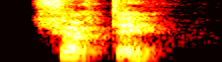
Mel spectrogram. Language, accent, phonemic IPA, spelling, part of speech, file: French, Canada, /fyʁ.te/, fureter, verb, LL-Q150 (fra)-fureter.wav
- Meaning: 1. to ferret (around, about); to rummage 2. to browse (a website)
